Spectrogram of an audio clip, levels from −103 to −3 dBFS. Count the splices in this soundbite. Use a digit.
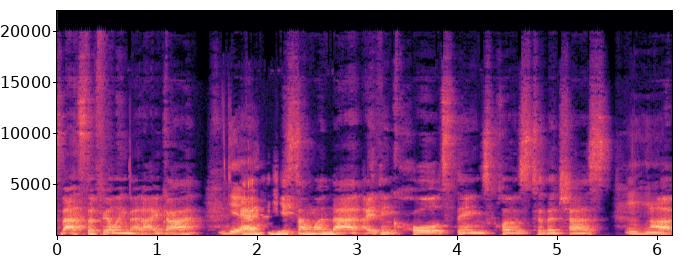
0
